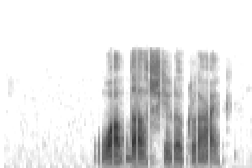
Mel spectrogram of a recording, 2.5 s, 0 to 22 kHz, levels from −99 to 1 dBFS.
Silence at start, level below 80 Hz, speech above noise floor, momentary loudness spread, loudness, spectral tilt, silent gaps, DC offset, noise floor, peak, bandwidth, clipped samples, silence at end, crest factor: 1 s; -68 dBFS; 55 dB; 10 LU; -31 LUFS; -3 dB/octave; none; under 0.1%; -86 dBFS; -10 dBFS; 7.6 kHz; under 0.1%; 0.35 s; 22 dB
